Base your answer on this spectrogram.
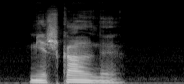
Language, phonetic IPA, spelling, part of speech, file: Polish, [mʲjɛˈʃkalnɨ], mieszkalny, adjective, Pl-mieszkalny.ogg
